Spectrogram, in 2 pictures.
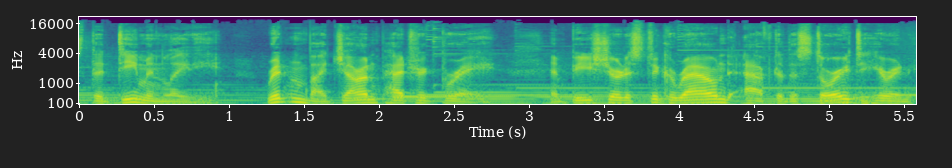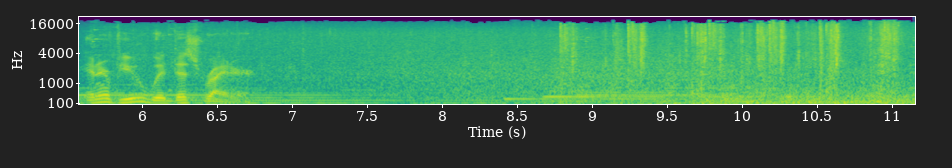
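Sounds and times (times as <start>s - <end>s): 
speech: 0.0s - 6.9s
storm with rain: 5.8s - 11.1s.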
